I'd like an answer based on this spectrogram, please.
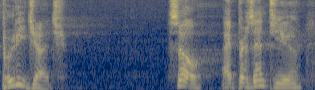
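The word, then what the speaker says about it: Buttigieg: I present to you the honorable booty judge. Because that's how his name is pronounced. Booty judge. Trump Trump's always like butt edge edge, which is also funny.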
